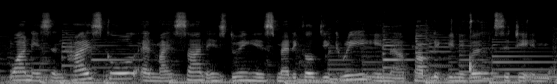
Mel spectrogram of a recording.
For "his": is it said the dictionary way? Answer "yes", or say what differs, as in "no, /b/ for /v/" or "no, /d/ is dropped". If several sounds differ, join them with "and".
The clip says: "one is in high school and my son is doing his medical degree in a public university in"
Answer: no, /s/ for /z/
